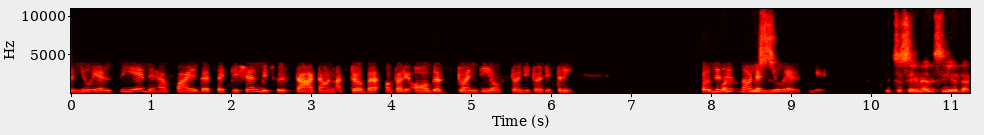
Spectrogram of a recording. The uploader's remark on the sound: Conference Call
